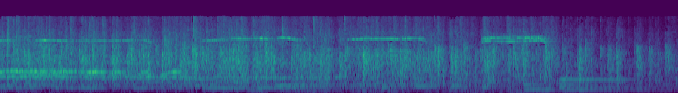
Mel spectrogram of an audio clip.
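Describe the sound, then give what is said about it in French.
An audience at a French-language church sermon applauds steadily for Jesus, a dense, continuous wash of clapping that fades slightly toward the end, with faint sustained tones and crowd voices beneath it. “Applaudissez pour Jésus.”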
